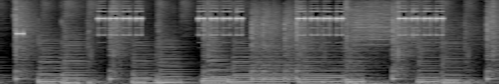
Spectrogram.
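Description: A kitchen oven timer in a PBS Kids cooking game rings out in repeated bright, rapid bell-like bursts over a cheerful music track, without speech.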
